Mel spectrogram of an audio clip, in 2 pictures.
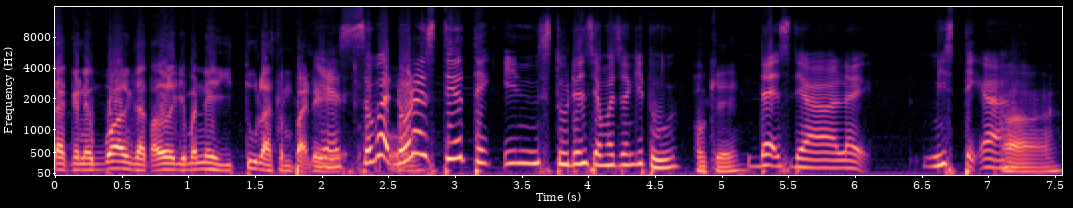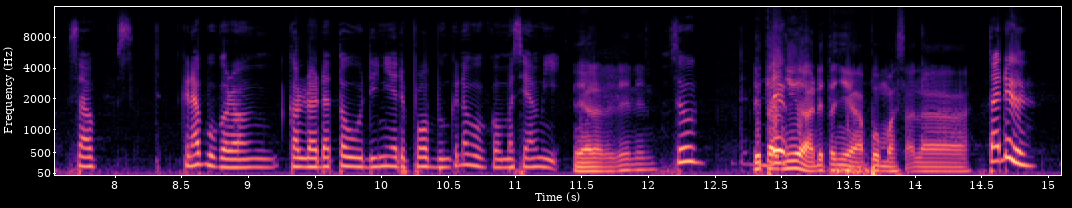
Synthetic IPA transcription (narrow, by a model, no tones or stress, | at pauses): daʔkənəbuaŋt̪aʔt̪aulaɡimanəit̪ulahsəmpa̰t̪̚djɛsːobadoɾaŋst̪ilt̪ek̚inst̪udənsjãŋmat͡ʃamɡit̪uʔokedɛtsdɛlaɪk̚ | mist̪ɪk̚lahaʔsap̚ | kənap̬akoɾaŋkaladat̪awdiniadəpɾɔbləmkənapakoɾaŋmasihamiʔjalat̪adədɛso | diədt̪aɲəadiət̪aɲəapəmasa̰lat̪aʔdə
